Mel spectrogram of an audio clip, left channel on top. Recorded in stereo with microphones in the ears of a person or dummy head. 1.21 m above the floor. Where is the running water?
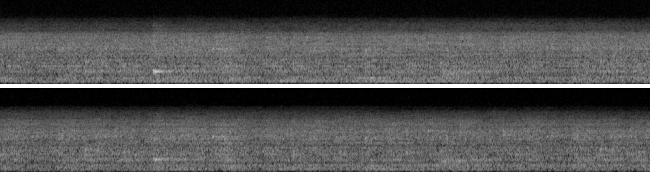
20° right (ahead or behind), 2.5 m.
